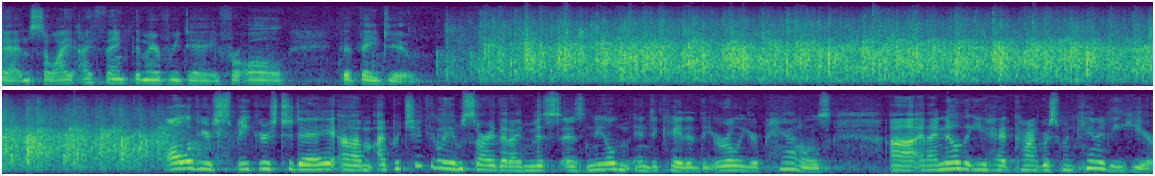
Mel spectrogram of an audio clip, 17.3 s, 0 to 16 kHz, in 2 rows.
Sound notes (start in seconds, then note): 3.2 applause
